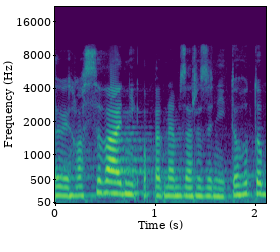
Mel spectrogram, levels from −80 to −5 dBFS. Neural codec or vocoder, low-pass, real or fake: none; 9.9 kHz; real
